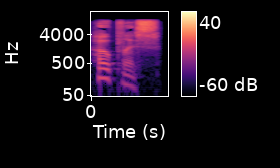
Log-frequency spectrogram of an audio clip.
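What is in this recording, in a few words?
"hopeless", American English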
